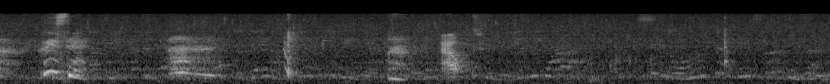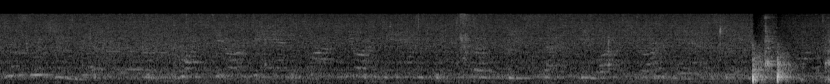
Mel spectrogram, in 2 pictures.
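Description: Potatoes frying in a pan on the stove: a steady sizzle with scattered faint crackles. In the first few seconds there are a few short voice sounds, louder than the frying.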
